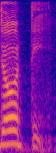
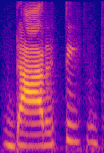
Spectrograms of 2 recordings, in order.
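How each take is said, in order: First: The first vowel sounds like 'er'. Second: The first vowel sounds like 'ar'. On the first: The speaker calls it right. "इसे अ में pronounce किए" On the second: The speaker calls it wrong. "डार्टी बोले क्या"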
